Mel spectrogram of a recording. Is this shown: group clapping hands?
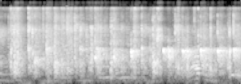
yes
